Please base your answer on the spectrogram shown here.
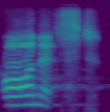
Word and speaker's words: honest: you all understood similarly here is a word honest have you all understood even in this world what the word starts with H here also the H is silent and it has a bubble sound of honest have yalla notice that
